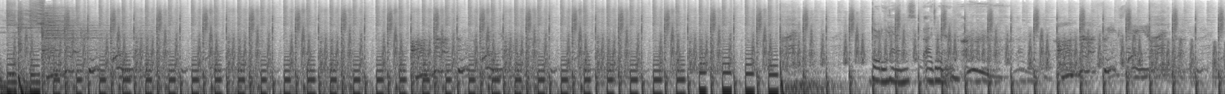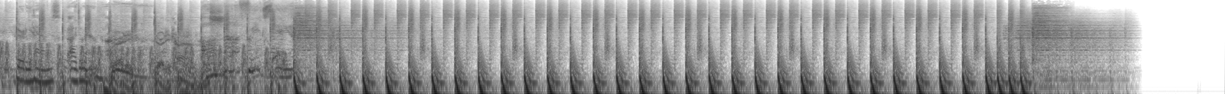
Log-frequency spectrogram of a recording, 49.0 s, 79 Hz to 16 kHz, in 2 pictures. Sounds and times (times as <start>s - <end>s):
Dance music: 0.0s - 7.3s, 17.0s - 31.4s.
